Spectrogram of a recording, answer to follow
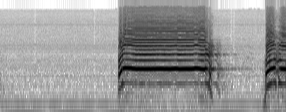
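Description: A police parade commander's drill command: one loud, long-drawn shouted word held on a steady pitch for over a second, starting about halfway through and dropping in pitch as it ends. Before it, only a low steady hum.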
